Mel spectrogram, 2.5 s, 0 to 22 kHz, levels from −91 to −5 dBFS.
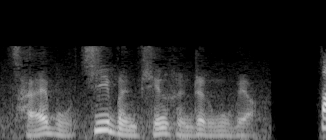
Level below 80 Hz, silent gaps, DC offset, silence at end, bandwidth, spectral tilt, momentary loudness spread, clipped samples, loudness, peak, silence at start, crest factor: -54 dBFS; 2.07-2.35 s; under 0.1%; 0 s; 6.8 kHz; -6 dB/octave; 10 LU; under 0.1%; -31 LUFS; -10 dBFS; 0 s; 20 dB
